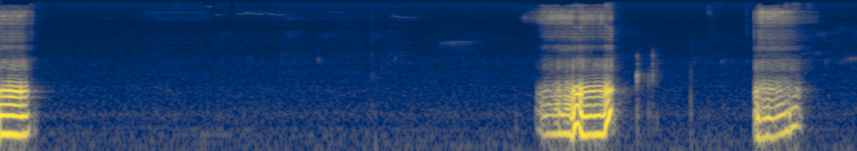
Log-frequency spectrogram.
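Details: Chihuahua snoring, then choking himself awake: short, loud, vibrating snorts separated by long silences.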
